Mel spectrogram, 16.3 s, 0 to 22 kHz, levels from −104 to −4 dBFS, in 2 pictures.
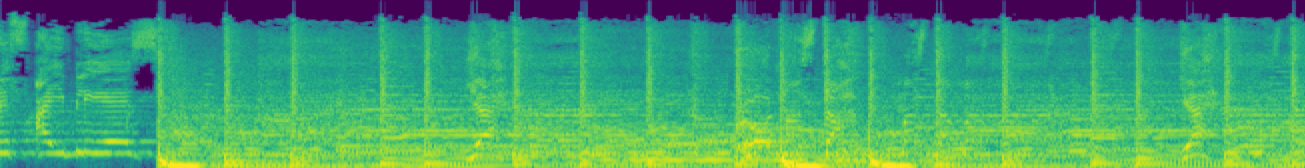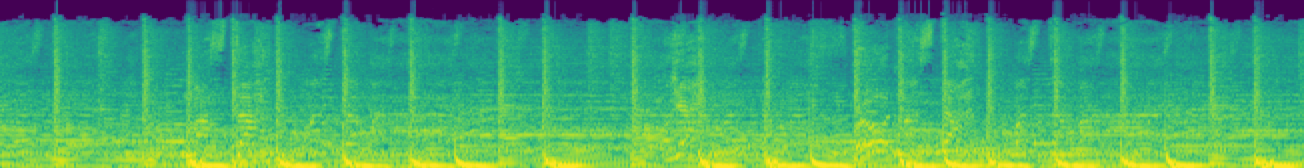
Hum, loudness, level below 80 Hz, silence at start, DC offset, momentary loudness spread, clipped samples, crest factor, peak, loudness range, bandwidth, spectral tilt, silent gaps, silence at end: none; -11 LUFS; -12 dBFS; 0 s; under 0.1%; 5 LU; 0.1%; 10 dB; 0 dBFS; 3 LU; 16 kHz; -4.5 dB/octave; none; 0 s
